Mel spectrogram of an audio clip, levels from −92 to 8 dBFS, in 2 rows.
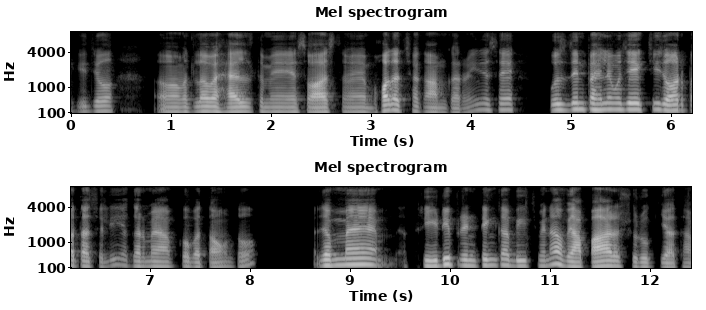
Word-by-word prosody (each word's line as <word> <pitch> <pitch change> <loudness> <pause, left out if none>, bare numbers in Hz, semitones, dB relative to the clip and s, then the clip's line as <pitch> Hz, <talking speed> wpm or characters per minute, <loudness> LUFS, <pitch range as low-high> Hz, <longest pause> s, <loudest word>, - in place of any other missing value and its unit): की, 125 +1 -16
जो 135 +1 -5 0.5
अ, - - -11 0.2
मतलब 130 +2 +1
हेल्थ 120 +1 +2
में, 120 0 -5
स्वास्थ्य 115 0 +1
में, 120 -1 -7
बहुत 150 +10 +5
अच्छा 160 -3 0
काम 115 -3 -4
कर 105 0 -9
रही 115 +7 -16
हैं। 165 - -14
जैसे 170 +1 -5 0.4
कुछ 165 +1 0
दिन 185 0 +3
पहले 175 0 +2
मुझे 180 0 +3
एक 175 - -1
चीज़ 180 -2 -3
और 155 +1 +5
पता 135 - -1
चली, 130 +6 -14
अगर 135 -4 -6
मैं 130 - +1
आपको 125 0 -4
बताऊँ 115 0 -6
तो। - - -11 0.7
जब 155 0 +5
मैं 175 0 +4 0.2
थ्रीडी 140 +5 +1
प्रिंटिंग 155 0 -1
का 165 0 0
बीच 140 -1 -3
में 145 - -6
ना, 190 +1 +3
व्यापार 130 0 +5
शुरू 120 -2 -8
किया 115 -1 -5
था 110 +1 -12
135 Hz, 200 wpm, -26 LUFS, 120-160 Hz, 0.7 s, बहुत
